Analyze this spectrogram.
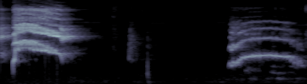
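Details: Rose-ringed parakeet giving two harsh, raspy squawks: a loud one lasting about seven-tenths of a second, then after a pause a second, slightly lower and steadier call of similar length, with a couple of faint clicks between.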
